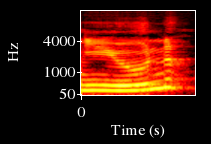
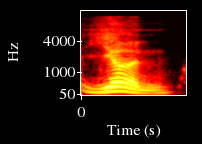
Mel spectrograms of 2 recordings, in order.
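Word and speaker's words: Yeun: a lot of steve steven yoon you am i saying it right yoon uh yun yun okay thank you i was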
